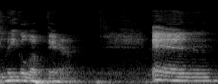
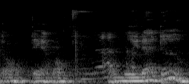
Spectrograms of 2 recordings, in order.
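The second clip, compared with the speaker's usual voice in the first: deflated self-mockery; 5 semitones lower, 4 dB quieter than usual. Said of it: "I'd be like".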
